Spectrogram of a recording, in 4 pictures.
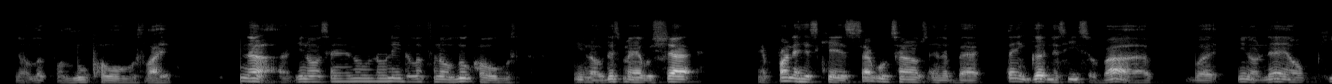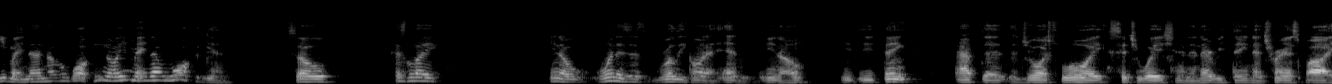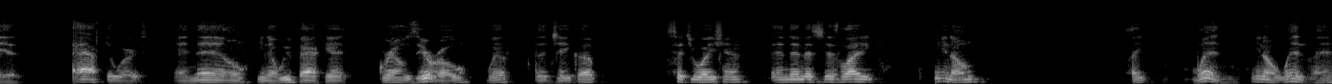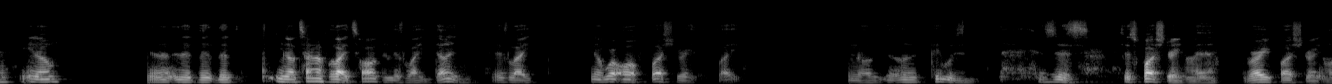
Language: English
